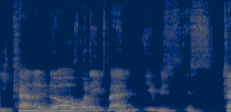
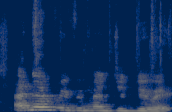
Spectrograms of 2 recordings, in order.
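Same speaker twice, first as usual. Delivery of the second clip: put-on high, tearful, childlike, defeated, pathetic crying voice; 5 semitones higher than usual. Quoting a cornered man's admission, imitating a crying voice. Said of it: "he did it in like a crying voice".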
